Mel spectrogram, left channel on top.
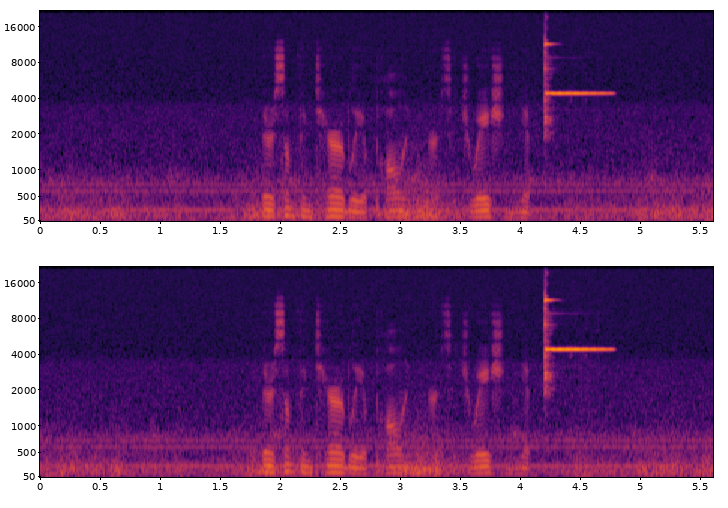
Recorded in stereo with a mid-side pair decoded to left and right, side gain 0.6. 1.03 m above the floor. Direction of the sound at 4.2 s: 25° right.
